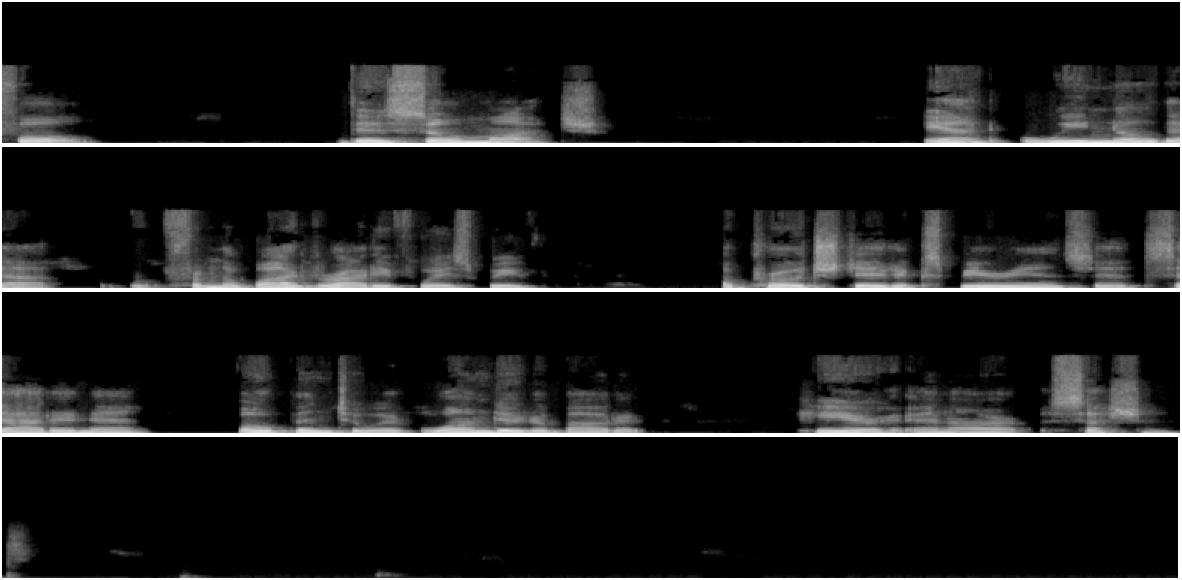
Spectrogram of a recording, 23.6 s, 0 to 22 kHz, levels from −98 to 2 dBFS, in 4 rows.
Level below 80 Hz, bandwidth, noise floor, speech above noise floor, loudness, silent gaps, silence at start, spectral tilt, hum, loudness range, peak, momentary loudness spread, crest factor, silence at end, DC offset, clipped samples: -70 dBFS; 12 kHz; -90 dBFS; 69 dB; -22 LUFS; none; 0 s; -6.5 dB/octave; none; 6 LU; -6 dBFS; 17 LU; 16 dB; 5.9 s; under 0.1%; under 0.1%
